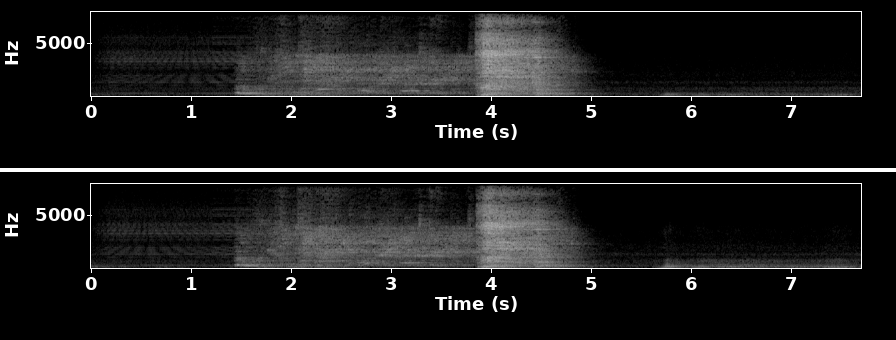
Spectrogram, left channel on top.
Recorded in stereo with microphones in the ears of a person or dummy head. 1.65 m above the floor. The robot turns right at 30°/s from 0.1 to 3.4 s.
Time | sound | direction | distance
1.4 | a toilet flushing | 95° right | 1.4 m
3.8 | a drill | 60° left (ahead or behind) | 1.6 m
